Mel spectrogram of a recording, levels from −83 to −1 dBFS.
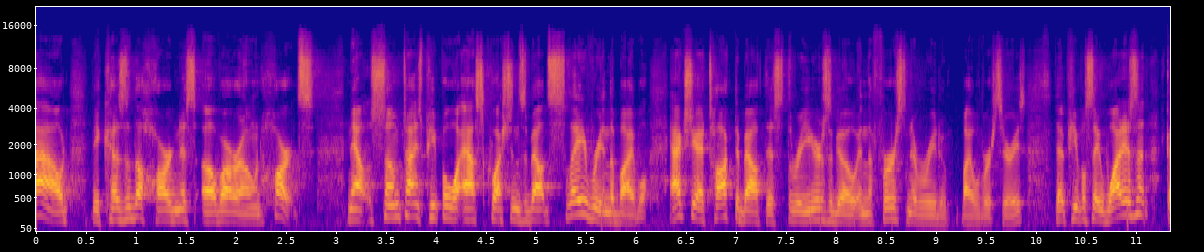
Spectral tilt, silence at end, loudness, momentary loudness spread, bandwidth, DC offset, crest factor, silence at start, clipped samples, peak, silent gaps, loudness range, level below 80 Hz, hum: -2.5 dB/octave; 0 s; -23 LUFS; 10 LU; 15.5 kHz; under 0.1%; 20 dB; 0 s; under 0.1%; -2 dBFS; none; 5 LU; -74 dBFS; none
